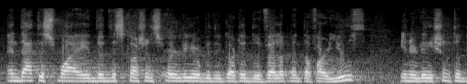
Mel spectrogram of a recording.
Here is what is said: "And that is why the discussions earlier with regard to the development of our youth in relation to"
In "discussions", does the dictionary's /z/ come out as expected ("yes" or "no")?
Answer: no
